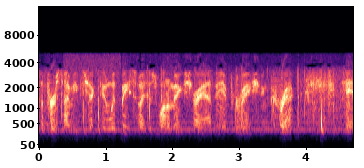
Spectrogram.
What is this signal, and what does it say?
Emergency Alert System (SAME) tones, heard as harsh buzzing bursts, with speech. It is heard from 0.7 to 4.5 s.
